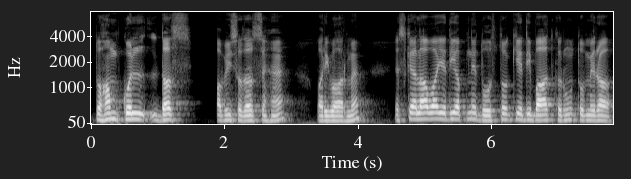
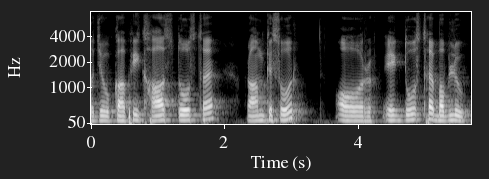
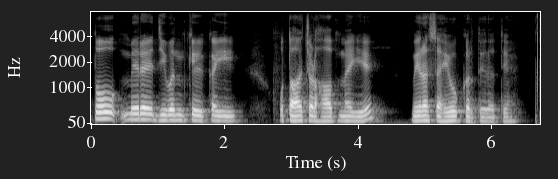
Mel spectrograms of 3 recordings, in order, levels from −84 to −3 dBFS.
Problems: none marked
